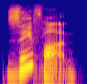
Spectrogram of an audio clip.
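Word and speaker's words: צפון: It is so intermingled with north that the Hebrew word for north is Zaphon. So Mount Zaphon is spelled Zephon.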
